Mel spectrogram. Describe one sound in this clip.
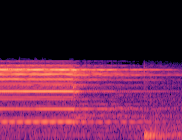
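A buzzer blares loudly and briefly in a large echoing hall.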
